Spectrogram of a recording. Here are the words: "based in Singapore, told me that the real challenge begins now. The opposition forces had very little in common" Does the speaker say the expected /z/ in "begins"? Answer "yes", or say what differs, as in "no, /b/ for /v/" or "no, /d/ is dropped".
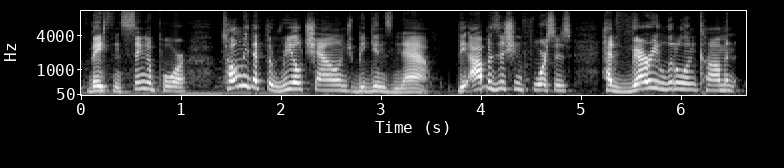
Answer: yes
